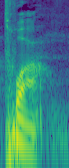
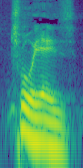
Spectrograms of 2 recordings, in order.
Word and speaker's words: Troyes: Trois. – Is that how you say it? – Yeah. – Trois. – Yeah. – Okay. It's spelt Troyes. – Yeah, it is. Troyes.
